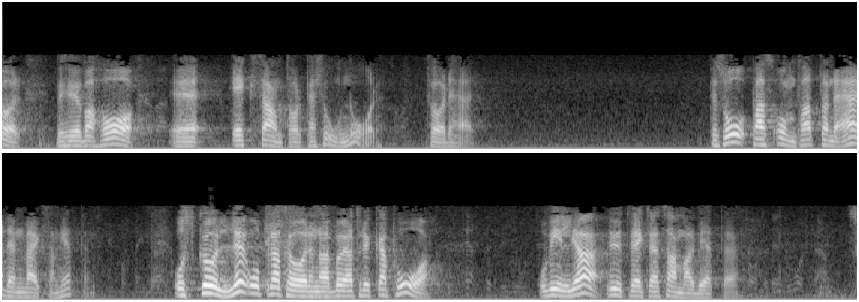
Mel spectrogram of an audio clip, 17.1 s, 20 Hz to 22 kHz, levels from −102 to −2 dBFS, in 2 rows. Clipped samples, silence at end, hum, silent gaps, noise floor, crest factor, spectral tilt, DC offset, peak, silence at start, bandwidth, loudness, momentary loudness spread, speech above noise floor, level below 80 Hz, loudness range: under 0.1%; 0 s; none; none; -59 dBFS; 20 dB; -11 dB/octave; 2%; 0 dBFS; 0 s; 5.2 kHz; -19 LUFS; 18 LU; 40 dB; -54 dBFS; 15 LU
